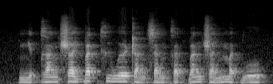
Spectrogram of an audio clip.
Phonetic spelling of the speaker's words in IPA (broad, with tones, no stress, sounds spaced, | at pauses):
ɲ a˨˩ t̚ ɣ a˨˩ ŋ ʂ a˧ j ɓ a˦˥ t̚ x ɨ˧ w əː˧ ʈ a˨˩˨ ŋ s a˨˩ ŋ k a˨˩ t̚ ɓ a˧ ŋ ʂ a˨˩˦ n m a˨˩ t̚ w o˧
